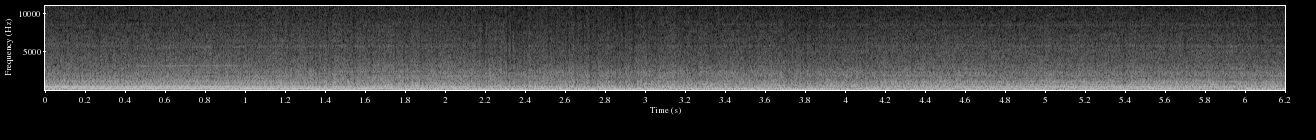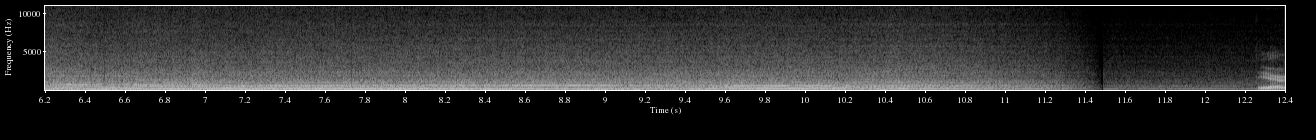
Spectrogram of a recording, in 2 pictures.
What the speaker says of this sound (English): During strong accelerations, the engine produces a beautiful sound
